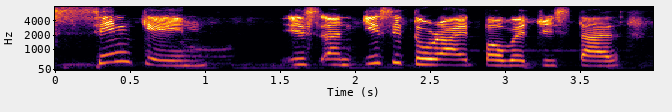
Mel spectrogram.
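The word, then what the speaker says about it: cinquain: Sinkane is pronounced as Sinkane, is an easy-to-write poetry style as it has only 5 lines with few words in each line.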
